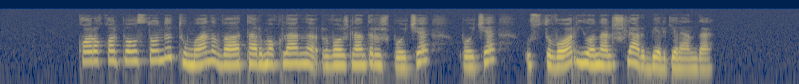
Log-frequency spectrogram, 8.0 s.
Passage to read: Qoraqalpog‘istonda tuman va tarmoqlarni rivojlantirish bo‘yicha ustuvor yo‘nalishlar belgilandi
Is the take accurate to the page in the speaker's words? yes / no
no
